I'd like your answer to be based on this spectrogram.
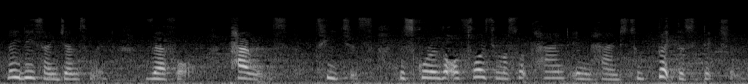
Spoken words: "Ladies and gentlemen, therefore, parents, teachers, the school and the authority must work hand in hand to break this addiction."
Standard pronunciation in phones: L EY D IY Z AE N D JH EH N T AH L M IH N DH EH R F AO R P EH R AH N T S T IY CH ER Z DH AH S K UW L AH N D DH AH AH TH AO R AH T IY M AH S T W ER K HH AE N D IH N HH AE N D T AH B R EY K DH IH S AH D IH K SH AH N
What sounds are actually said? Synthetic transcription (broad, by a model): L EY D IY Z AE N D JH EH N T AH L M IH N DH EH F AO P EH R AH N T S T IY CH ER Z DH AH S K UW L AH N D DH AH AH TH AO R AH T IY M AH S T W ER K HH AE N D IH N HH AE N D T AH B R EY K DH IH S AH D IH K SH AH N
